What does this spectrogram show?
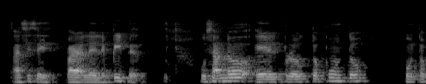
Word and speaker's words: paralelepípedo: Se pronuncia paralelepípedo, así se paralelepípedo.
